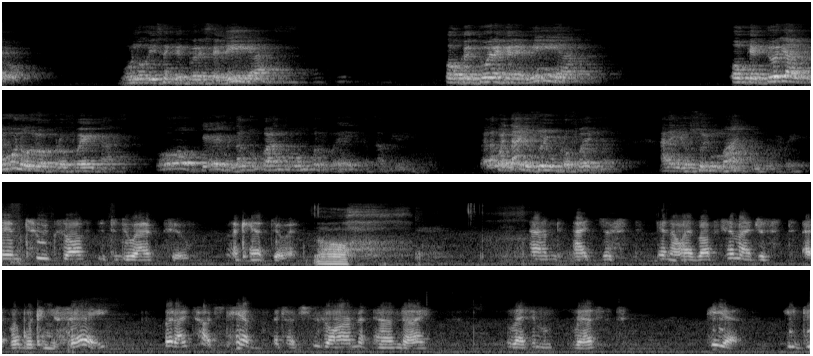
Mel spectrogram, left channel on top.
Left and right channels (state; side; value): different; both; correlation 0.00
